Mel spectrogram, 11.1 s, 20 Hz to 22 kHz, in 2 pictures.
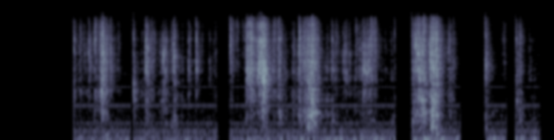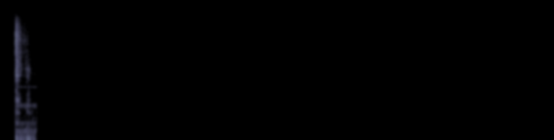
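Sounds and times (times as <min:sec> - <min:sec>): wrapper tearing and crinkling: 0:00.8 - 0:04.6.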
